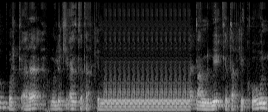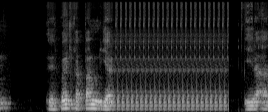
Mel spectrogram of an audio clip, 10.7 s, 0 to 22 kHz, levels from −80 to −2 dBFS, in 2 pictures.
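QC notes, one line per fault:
0.93–4.99 s, scattered short gaps: a few isolated packets, each about 20 ms or less, were lost or late and patched by extending prior sound, leaving brief ticks and smears.
2.14–3.81 s and 7.71–9.94 s, system hang loop: a frozen computer or driver left the hardware replaying one 92.88 ms buffer, consistent with 4096 samples. This produces a 10.8 Hz machine-gun stutter, repeating 18 and then 24 times.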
